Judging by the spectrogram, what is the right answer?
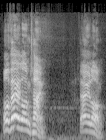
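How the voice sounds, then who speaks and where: A high, loud and cheerful ancient skull oracle for a tabletop fantasy game. It chats away in an offhand, casual manner, far lighter than a giant undead thing would suggest. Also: male voice, huge pitch swings, brisk, exaggerated voice. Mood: chatty, musing. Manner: cheery, offhand, hesitant chattiness.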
